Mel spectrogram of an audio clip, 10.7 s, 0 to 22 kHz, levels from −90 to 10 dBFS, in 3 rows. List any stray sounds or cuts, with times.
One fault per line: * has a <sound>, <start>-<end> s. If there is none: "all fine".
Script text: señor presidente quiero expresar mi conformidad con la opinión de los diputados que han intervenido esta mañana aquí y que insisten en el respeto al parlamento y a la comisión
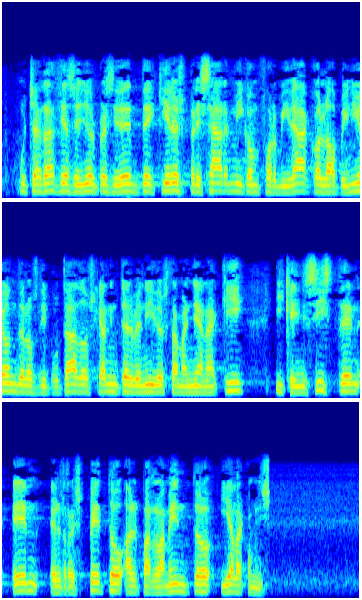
all fine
